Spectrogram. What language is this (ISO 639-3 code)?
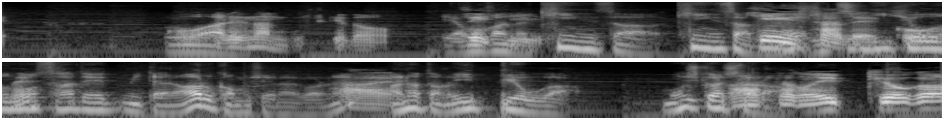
jpn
